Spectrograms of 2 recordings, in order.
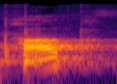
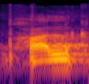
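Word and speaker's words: folk: चाक, चाक में L silent है, चाक के साथ लिखा है फॉक, फॉक में एल देखिए यहाँ भी साइलेंट है। फाल्क नहीं, चाल्क नहीं पढ़ रहा है, इसको फॉक चौक पढ़ रहा है।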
